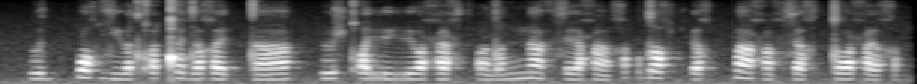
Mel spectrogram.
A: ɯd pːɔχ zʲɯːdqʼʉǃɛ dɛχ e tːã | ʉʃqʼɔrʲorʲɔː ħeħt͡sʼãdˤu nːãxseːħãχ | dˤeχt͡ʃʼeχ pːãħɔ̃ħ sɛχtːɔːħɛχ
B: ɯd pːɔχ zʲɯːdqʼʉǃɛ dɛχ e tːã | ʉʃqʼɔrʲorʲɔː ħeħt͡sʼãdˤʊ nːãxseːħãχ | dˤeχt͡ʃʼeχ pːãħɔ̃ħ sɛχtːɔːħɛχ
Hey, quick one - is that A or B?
A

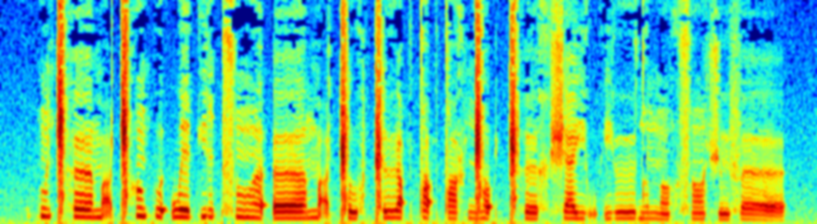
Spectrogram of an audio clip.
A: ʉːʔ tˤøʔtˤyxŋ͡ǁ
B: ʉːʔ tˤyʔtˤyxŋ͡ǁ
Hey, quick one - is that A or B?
B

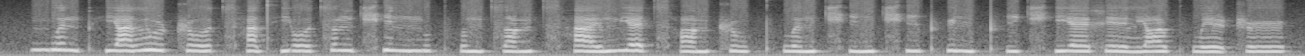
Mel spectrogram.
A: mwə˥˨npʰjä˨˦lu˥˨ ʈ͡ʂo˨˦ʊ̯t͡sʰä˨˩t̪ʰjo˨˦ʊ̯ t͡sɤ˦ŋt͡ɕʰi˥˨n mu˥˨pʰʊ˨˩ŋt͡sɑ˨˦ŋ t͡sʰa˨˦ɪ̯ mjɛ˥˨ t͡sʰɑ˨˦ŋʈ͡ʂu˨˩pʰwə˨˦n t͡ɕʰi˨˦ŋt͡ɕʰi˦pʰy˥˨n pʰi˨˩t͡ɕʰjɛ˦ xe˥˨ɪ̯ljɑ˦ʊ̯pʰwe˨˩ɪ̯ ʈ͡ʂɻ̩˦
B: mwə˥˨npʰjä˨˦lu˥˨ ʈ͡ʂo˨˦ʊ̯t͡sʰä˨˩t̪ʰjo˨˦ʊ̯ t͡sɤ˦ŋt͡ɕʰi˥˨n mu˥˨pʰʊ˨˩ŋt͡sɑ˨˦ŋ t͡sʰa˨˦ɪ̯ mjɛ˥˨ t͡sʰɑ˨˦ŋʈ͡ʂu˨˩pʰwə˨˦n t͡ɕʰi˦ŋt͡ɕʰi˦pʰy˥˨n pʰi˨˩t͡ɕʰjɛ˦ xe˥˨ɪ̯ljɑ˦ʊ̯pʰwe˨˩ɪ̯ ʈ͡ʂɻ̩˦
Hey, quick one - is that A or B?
A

